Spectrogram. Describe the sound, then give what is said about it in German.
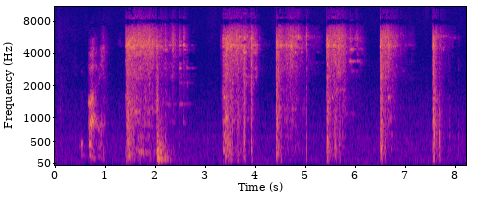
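Something is smashed to pieces with a baseball bat in a series of harsh crashing, shattering impacts. One long burst is followed by several shorter, forceful blows at uneven intervals. “Ich habe meinen Baseballschläger unter meinem Bett rausgeholt. Jetzt muss es dran glauben.”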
